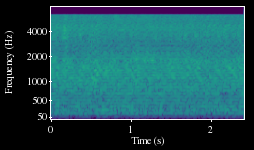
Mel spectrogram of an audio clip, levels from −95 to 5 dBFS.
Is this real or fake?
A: fake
